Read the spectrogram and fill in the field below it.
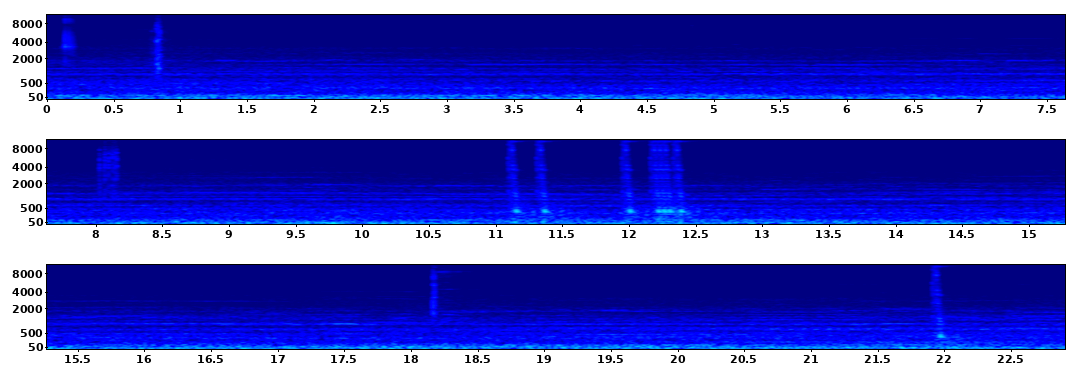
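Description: Soft electronic menu clicks sound now and then.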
